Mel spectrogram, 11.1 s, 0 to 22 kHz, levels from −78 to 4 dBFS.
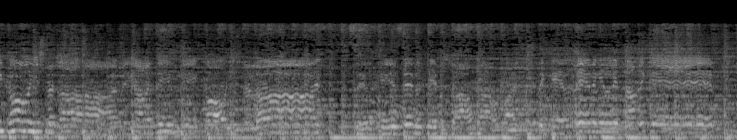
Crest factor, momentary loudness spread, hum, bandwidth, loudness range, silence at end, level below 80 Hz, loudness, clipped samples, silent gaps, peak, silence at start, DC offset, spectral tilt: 16 dB; 4 LU; none; 11.5 kHz; 1 LU; 0 s; -34 dBFS; -24 LUFS; under 0.1%; none; -8 dBFS; 0 s; under 0.1%; -5 dB/octave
